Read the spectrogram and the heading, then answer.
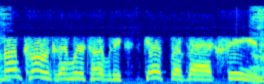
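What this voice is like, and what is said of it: Big Bird character voice. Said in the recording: “we had Cloudy and Big Bird visit the show today... they missed my impression.”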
